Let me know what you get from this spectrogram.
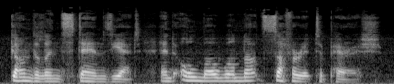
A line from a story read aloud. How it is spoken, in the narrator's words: Tuor, speaking wildly for ruth and love of the king, cried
